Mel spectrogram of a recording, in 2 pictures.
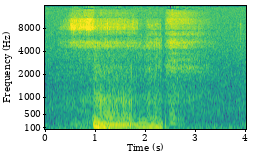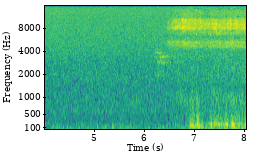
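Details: Two low, rough, rattling snores separated by quiet breathing, faint high hiss at each snore; snoring during sleep.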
